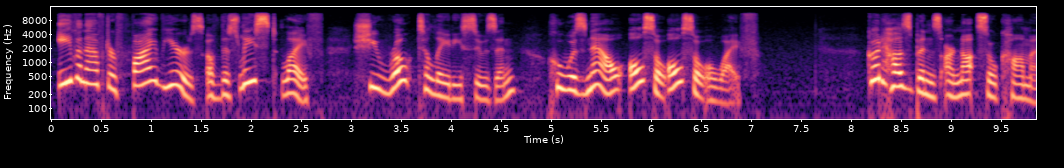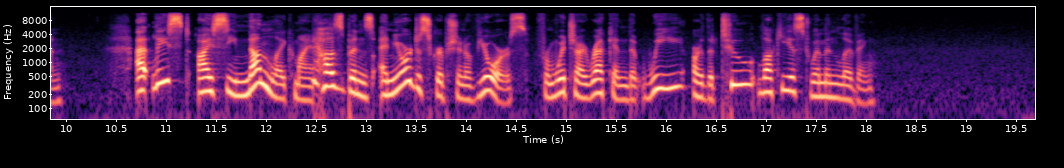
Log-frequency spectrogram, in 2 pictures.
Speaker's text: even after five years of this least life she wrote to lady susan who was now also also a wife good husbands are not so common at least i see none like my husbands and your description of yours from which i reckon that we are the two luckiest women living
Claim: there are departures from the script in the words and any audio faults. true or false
false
